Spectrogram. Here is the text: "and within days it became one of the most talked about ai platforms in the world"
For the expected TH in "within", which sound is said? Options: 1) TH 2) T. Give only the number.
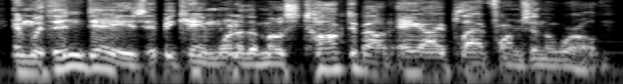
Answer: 1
